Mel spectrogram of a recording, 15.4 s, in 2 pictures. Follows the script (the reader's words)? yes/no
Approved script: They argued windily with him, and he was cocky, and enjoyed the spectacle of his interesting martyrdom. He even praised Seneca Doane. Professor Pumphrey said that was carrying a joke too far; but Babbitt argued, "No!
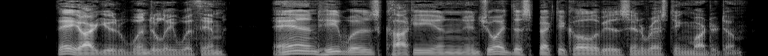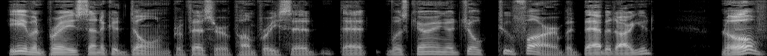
yes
